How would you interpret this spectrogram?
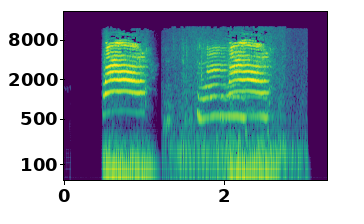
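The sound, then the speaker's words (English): A cat meows twice, a short loud cry followed by a longer, drawn-out wail, with a soft low rumble underneath and no one speaking. “Cat videos to the rescue.”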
